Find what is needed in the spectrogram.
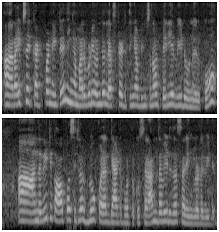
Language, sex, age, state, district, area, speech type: Tamil, female, 30-45, Tamil Nadu, Mayiladuthurai, rural, spontaneous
